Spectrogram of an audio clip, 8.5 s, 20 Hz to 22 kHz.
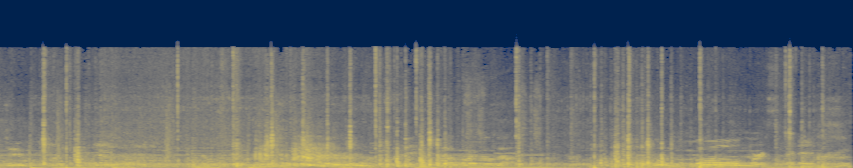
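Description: Beyblade X tops, HellsScythe 9-60 Ball and SharkEdge 3-60 Flat, spinning and clashing in a plastic stadium, with a rapid run of sharp clicks. A loud hit about six seconds in fits the hit that bursts one top apart for a burst finish. Background music and voices run underneath.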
